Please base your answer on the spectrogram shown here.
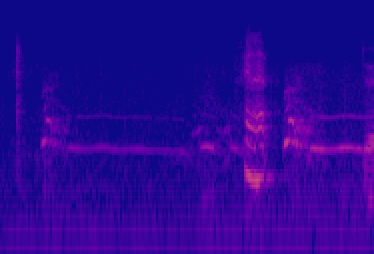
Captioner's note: dog howling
